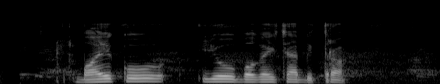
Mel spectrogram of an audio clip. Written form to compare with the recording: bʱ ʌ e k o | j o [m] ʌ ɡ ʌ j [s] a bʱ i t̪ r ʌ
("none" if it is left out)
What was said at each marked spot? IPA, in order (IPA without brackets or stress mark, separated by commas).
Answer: b, t͡s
